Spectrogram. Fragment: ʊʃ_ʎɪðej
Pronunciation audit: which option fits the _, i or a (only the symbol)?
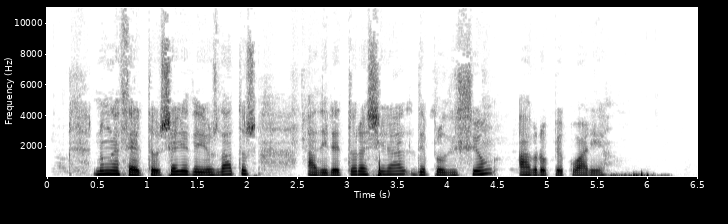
a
